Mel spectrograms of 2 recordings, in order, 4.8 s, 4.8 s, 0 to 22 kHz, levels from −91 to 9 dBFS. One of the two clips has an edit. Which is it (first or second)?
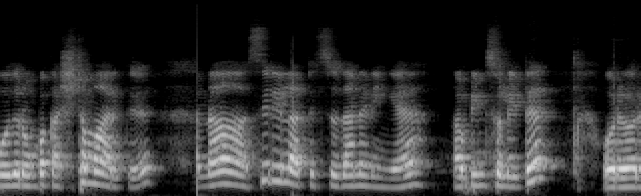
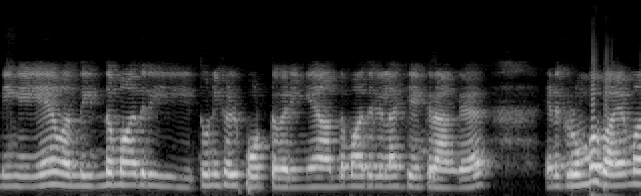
first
